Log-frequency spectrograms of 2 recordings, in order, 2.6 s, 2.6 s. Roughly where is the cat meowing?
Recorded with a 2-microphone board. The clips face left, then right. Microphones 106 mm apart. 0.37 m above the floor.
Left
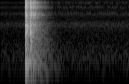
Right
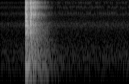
No cat meowing in this recording.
